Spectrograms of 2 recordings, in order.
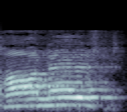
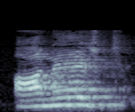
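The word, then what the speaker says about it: honest: silent होता है तो बच्चे पहले तो इसे पढ़ते हैं हानेस्ट, लेकिन जब मैं उन्हें बताता हूं नहीं बच्चों, हानेस्ट नहीं, ऑनेस्ट, तो मेरे बच्चे मुझसे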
